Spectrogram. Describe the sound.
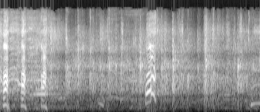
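A short burst of audience applause, a dense patter of many hands clapping at moderate loudness, with a voice briefly audible among the claps.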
